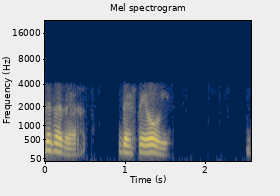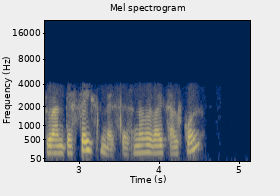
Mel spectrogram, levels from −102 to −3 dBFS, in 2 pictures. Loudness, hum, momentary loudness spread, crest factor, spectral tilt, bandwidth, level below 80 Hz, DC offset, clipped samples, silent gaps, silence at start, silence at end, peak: -28 LUFS; none; 13 LU; 18 dB; -6 dB/octave; 4.1 kHz; -74 dBFS; under 0.1%; under 0.1%; 0.82-0.91 s, 1.62-1.67 s, 1.85-2.03 s, 2.31-2.46 s; 0 s; 0.65 s; -10 dBFS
